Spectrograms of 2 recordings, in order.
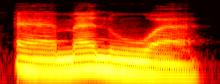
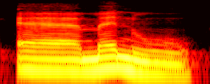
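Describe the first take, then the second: First: The word ends with an extra added vowel. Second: The word ends on a single final vowel. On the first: The speaker calls it wrong. "not amanua" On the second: The speaker calls it right. "the alif is not pronounced. So we say amanu"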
